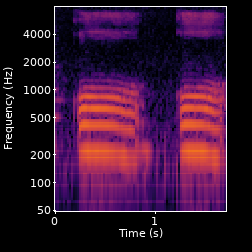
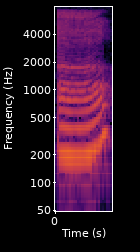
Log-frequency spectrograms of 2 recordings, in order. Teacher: जब हम आ बोलते हैं आ, तो हमारे होंठ श्रिंक नहीं होते · Shown in: second take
